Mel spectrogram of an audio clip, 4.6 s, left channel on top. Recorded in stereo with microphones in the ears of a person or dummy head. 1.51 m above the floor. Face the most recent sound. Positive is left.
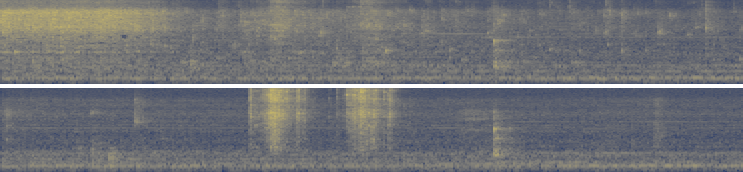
turn(degrees=-10)  # may be behind; listen again after turning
